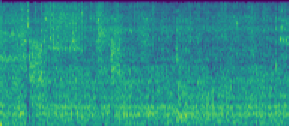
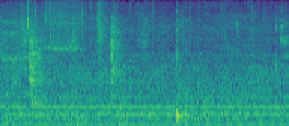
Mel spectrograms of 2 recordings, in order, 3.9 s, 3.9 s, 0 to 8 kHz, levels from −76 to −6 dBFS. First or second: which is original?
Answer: second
